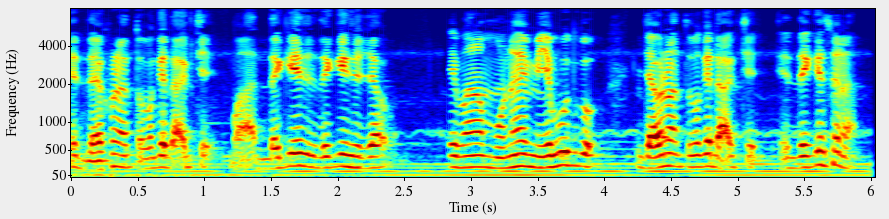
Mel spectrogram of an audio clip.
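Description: A woman's voice: mid-range voice, steady tone, rapid-fire, fairly bright tone, soft background music, natural voice. A woman voicing a cowardly young man in a comic cartoon, a stammering, nervous, wheedling sidekick full of excuses. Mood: uneasy.

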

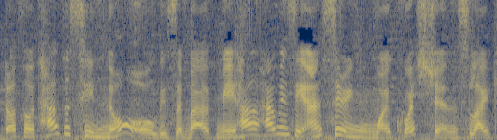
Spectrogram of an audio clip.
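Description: A woman in her thirties, born in Iraq and raised in Iran, now living in Australia, giving a soft, reflective testimony outdoors in a garden. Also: mid-range voice, sing-song, normal speed. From born in Iraq, raised in Iran, lives in Australia. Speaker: testimony guest. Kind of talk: personal testimony interview. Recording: music bed under voice.

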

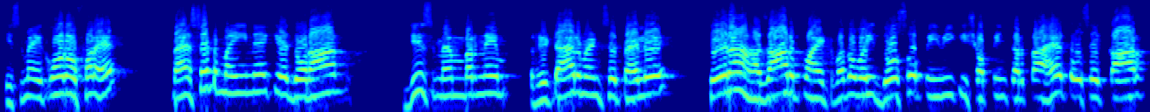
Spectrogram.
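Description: A man's voice: very high voice, steady tone, a little slow, fairly bright tone, rough recording. A man with an Indian accent giving a promotional slide presentation, explaining step by step and dropping in English terms. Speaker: presenter of a membership scheme.

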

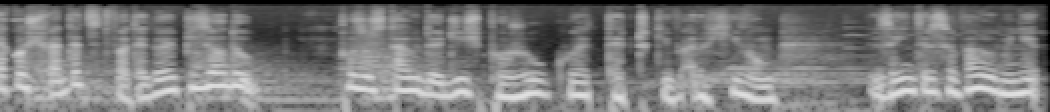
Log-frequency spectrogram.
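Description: A man acting as the wry, measured narrator of a radio mystery, telling the tale in a deliberate, dramatic way. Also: medium pitch, lively intonation, over music, lightly acted. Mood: wry, atmospheric. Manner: deliberate, storytelling.

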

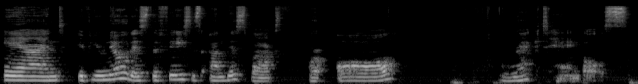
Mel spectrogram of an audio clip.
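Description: A woman's voice: medium pitch, takes it slowly, dark tone. A woman teacher explaining things informally to young children, often checking in with short tag questions. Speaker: primary math teacher.

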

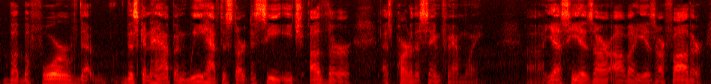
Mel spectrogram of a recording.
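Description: A man's voice: lowish voice, normal speed, dark tone, slightly rough. A man giving a Bible teaching, reading verses and explaining them earnestly, often checking in with his listeners. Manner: earnest, explanatory, with check-in tags like "okay?" and "right?".

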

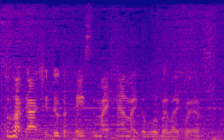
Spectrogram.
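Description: A middle-aged woman from Barbados, a theatre makeup artist who explains her work step by step in a lively way and laughs often. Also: very deep voice, very fast, over music. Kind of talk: demonstrating work while talking to the camera. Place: small backstage dressing room, indoors.

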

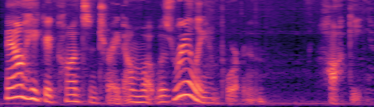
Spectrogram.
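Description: A middle-aged woman reading a children's story aloud in an expressive narrating style. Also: lowish voice, normal speed, vocal fry, slightly rough. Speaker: storybook reader. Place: small indoor room with curtain backdrop.

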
